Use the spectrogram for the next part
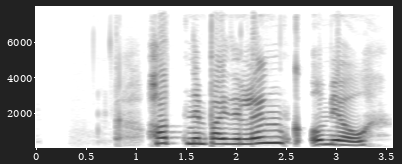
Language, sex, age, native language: Icelandic, male, 9, Icelandic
